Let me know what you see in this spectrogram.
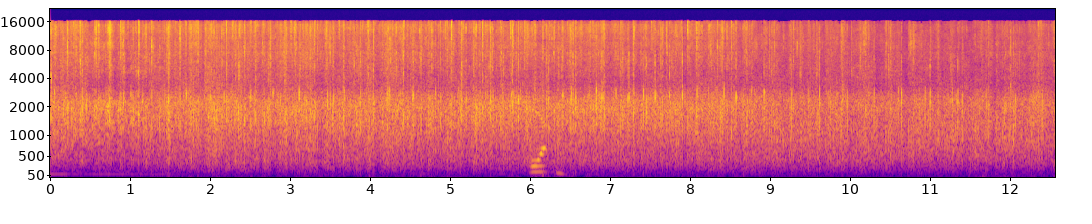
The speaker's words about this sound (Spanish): Te voy a invitar a que le demos un aplauso a Dios por estos hermanos y hermanas que nos traen esperanza.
